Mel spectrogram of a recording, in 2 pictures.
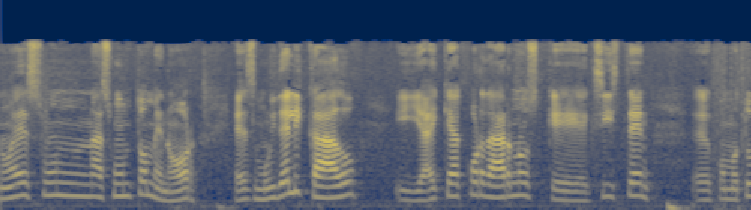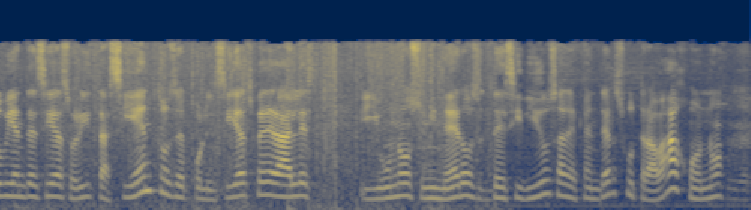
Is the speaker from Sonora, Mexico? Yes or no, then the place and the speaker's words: yes; Cananea, Sonora, Mexico; Pues Cananea es mi tierra también, yo crecí con mucha gente que está ahí en las puertas cuidando el movimiento de huelga.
